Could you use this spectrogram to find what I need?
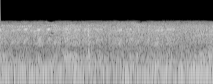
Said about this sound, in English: These crickets are getting on my nerves.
